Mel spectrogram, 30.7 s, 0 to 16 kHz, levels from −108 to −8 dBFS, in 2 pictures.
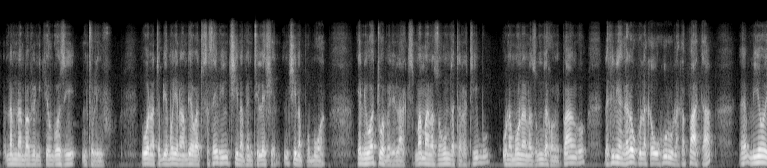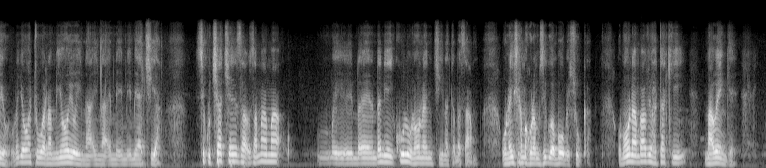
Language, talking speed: Swahili, 125 wpm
